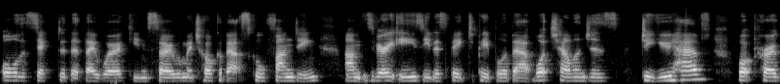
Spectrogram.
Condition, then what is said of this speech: None; typical speech.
